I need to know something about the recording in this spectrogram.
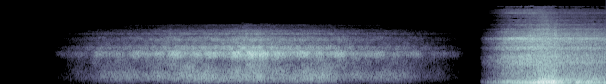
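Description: A whoosh that swells up and fades away over about three seconds, then a sudden louder hit with a deep low end and a high ringing tone that slowly dies away.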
